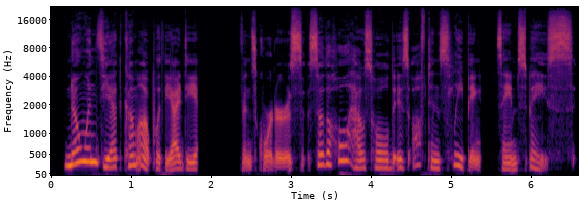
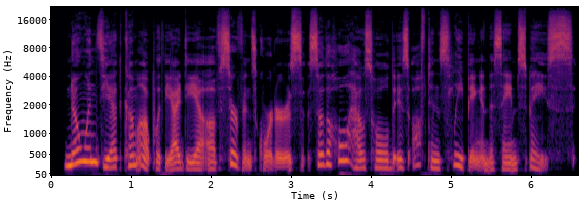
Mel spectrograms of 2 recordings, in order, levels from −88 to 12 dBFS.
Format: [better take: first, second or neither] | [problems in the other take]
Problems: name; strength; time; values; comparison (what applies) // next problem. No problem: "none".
second | audio cutting out; at 2 s for 0.5 s and at 5.5 s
